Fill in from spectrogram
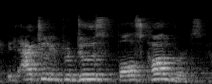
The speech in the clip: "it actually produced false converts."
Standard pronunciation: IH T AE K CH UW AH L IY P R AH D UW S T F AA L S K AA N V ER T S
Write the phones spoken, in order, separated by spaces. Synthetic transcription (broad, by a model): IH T AE K CH UW AH L IY P R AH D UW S F AA L S K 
